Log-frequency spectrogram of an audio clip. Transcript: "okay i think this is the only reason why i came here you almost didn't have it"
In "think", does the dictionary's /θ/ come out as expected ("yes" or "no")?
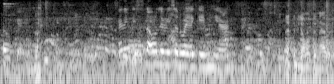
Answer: no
